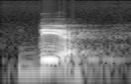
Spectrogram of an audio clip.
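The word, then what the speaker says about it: there: टी एच ई आर ई, देयर। ये देखो देयर नहीं बोला जाता इसको यहाँ पर, क्यों, क्योंकि जो आर जो होता है वो साइलेंट रहता है। आर का जो हमेशा जो साउंड यहाँ पर लास्ट जो आर होता है उसकी जो साउंड जो होती है वो ए की तरह होती है, तो इसको बोलेंगे देयर।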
